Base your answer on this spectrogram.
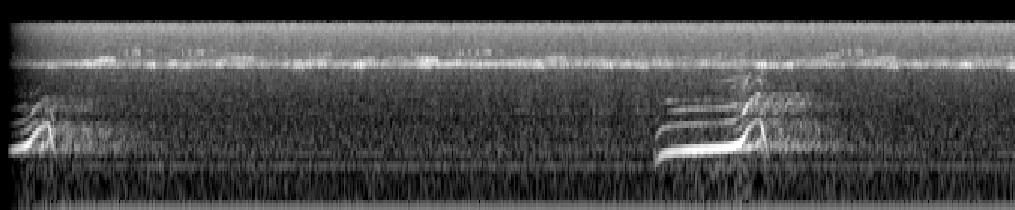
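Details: A hidden spotted hyena calls from the centre of an impala herd in the African bush, giving two rising, whooping calls several seconds apart over a steady insect hum.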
